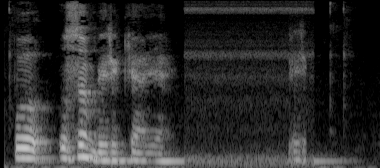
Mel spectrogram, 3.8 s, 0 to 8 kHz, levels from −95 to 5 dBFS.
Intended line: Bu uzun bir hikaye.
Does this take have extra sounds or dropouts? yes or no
yes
